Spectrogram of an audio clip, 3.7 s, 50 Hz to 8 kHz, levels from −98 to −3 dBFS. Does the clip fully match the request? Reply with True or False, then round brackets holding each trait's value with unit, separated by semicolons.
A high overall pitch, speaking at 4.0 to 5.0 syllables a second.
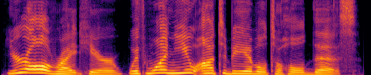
False (240 Hz; 5.2 syllables/s)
